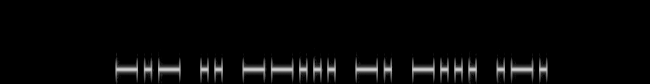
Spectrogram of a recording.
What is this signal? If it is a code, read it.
Morse code, heard as a keyed tone, about 17 wpm, 700 Hz. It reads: KI7NBR
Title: USA Call Signs - 6 Characters - 2x Character Spacing - 17wpm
